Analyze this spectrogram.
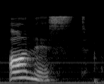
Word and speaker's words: honest: i have the word honest honest the age is silent honest when someone is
